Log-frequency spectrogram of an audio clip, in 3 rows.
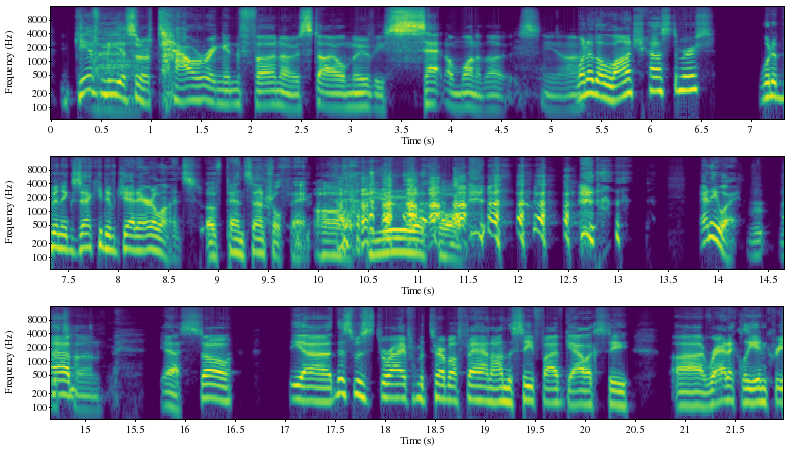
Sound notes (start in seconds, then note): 0.2 more laughing; 10.0 laughing. much; 14.2 also laughing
